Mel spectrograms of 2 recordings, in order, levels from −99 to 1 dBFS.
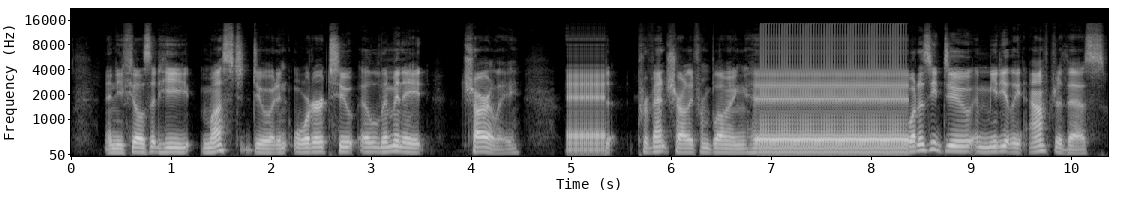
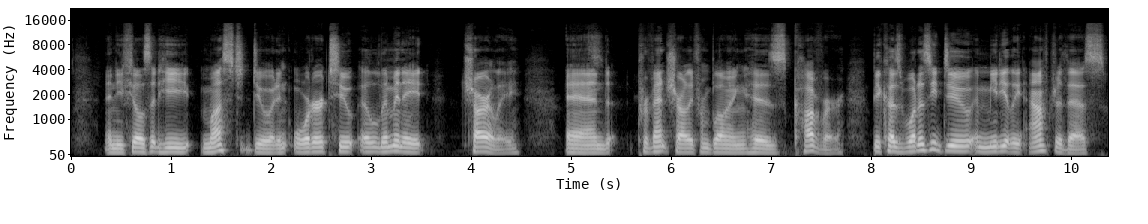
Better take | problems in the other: second | audio freezing; at 5 s and at 7 s for 1.5 s

